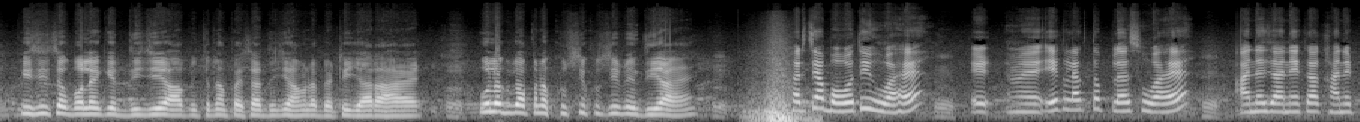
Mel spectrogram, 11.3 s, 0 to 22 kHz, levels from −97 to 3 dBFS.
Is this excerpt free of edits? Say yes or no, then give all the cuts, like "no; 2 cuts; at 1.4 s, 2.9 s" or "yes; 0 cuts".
no; 1 cut; at 6.4 s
